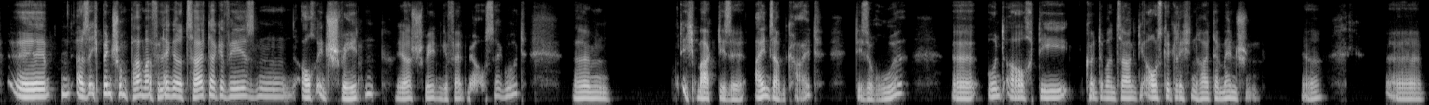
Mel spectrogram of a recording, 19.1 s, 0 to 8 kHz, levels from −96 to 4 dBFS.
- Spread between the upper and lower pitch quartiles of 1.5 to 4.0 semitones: No, average, 4.5 semitones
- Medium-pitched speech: Yes, medium, 150 Hz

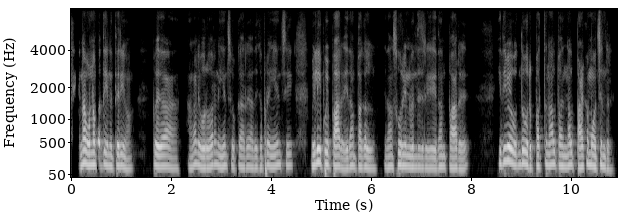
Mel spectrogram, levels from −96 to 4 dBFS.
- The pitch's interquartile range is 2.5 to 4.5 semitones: Yes, average, 2.8 semitones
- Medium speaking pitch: Yes, medium, 150 Hz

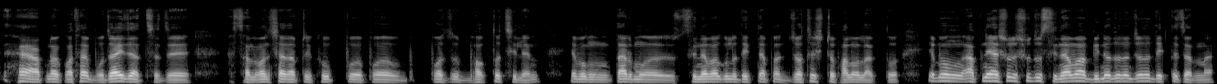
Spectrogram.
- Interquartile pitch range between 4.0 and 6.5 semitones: No, average, 3.6 semitones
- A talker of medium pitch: No, low, 125 Hz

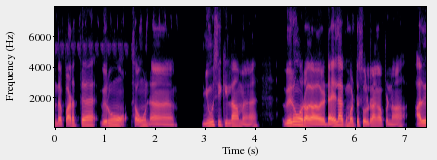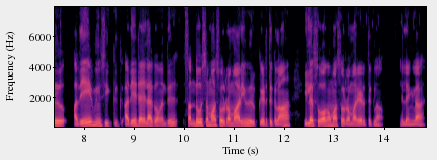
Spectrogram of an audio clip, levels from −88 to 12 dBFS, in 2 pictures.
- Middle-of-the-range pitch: Yes, medium, 155 Hz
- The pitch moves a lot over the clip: No, average, 3.8 semitones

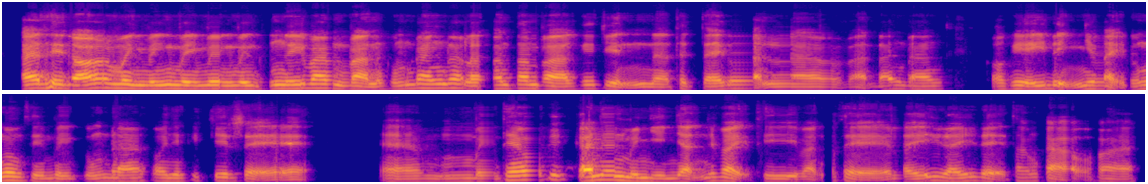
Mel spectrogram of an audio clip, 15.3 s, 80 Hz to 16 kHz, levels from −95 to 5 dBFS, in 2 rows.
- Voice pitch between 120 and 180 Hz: Yes, medium, 140 Hz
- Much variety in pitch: No, average, 4.4 semitones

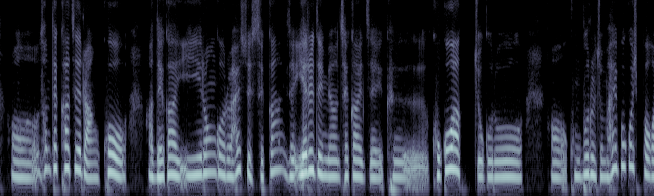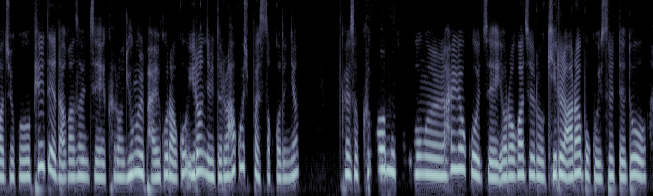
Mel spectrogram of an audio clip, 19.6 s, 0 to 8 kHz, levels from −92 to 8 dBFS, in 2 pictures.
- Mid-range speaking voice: No, high, 210 Hz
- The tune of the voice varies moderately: Yes, average, 3.8 semitones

